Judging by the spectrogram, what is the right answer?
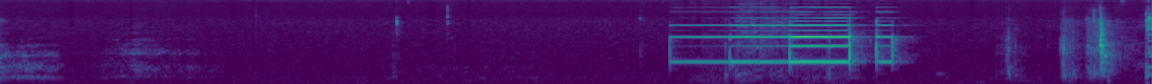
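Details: Brief repeated electronic alarm tones amid quiet room sounds from a vehicle patient monitor (pulse oximetry, ECG, blood pressure cuff) alarming because ECG leads are connected but it receives no patient data.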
